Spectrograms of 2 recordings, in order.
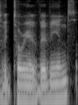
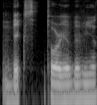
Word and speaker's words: Victoria Vivians: name on here um name is Victoria Vivian's not Vic's Toria Vivian so I'll fix that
